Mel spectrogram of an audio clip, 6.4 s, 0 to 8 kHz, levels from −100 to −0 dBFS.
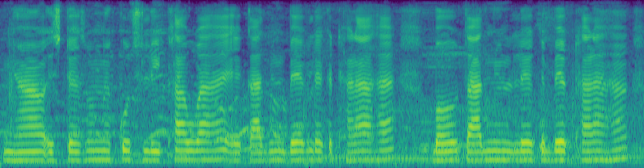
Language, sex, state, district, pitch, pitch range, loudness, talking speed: Hindi, male, Jharkhand, Garhwa, 155 Hz, 150-160 Hz, -18 LUFS, 175 wpm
